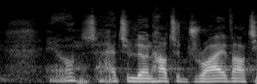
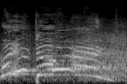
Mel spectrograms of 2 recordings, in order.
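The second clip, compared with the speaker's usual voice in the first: high, loud, slow outraged yell; yelling driver; 3 dB louder, slower than usual. Retold or imitated. Other drivers yell at the wrong-way driver, high outraged shout. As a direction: bellow at the fool on the wrong side.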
